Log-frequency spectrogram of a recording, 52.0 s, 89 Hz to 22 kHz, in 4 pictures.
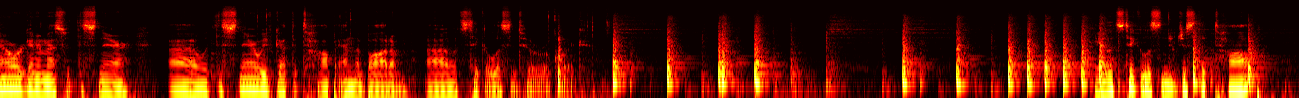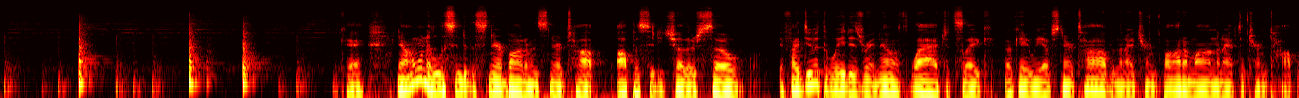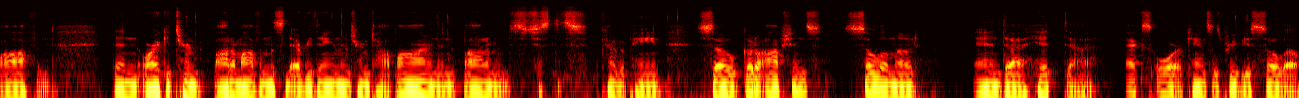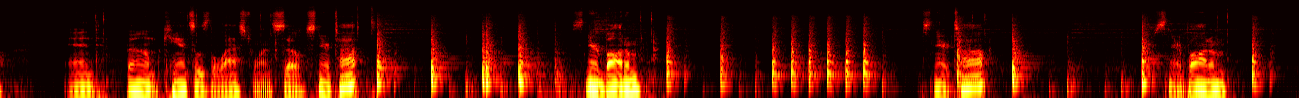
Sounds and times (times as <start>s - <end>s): Speech: 0.0s - 6.0s, 10.9s - 12.7s, 16.4s - 42.7s, 44.7s - 45.5s, 48.2s - 48.9s, 50.5s - 51.3s
Snare drum: 6.1s - 16.1s, 42.7s - 51.8s.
